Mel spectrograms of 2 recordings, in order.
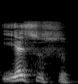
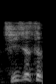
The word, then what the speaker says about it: Jesus: 다시 말하면 just 예수스. 응? 영어로는 just Jesus 그러잖아. Jesus 그건 발음이 잘못된 거고 그 제우스하고 동일하게 하기 위한 그 마귀의 그 전략입니다.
